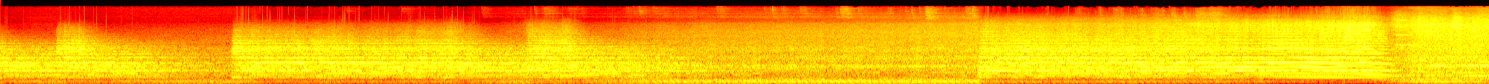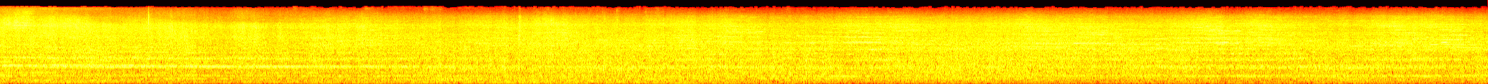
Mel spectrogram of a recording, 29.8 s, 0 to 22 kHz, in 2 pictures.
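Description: A CSX SD70MACe locomotive's air horn blows for the grade crossing as the train approaches, with short breaks about two and ten seconds in, over the diesel's rumble. About fourteen seconds in the locomotives pass close, and then autorack cars roll by with steady wheel clatter on the rails.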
